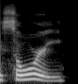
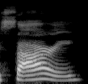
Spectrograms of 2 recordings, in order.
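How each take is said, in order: First: "sorry" with rounded Canadian "sore-y" vowel. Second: "sorry" said as American "sahry", open ah vowel. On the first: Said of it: "and I say". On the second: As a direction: say "sorry" the American way, rhyming with "car". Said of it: "I like how yous all say". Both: Shown as a demonstration.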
